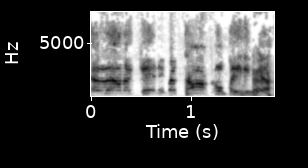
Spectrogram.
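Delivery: high mock scream, loud enough to carry across a room.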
